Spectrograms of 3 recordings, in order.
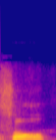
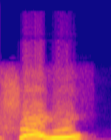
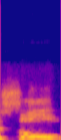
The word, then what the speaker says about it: Soul: And then original score went to Soul, which was not surprising. Yeah, love that. This is when Tracy Morgan pronounced it Sowell. Oh my god. Like he was like Sowell.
